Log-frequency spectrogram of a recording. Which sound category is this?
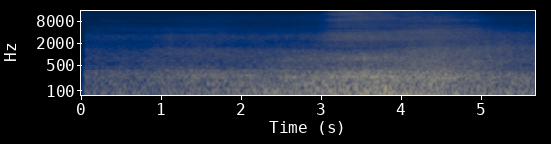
Sound effects > Vehicles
